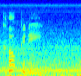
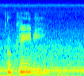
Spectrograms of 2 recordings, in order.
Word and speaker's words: kokanee: Yep, rainbow trout, and that is kokanee, not cocainey, and also bass.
